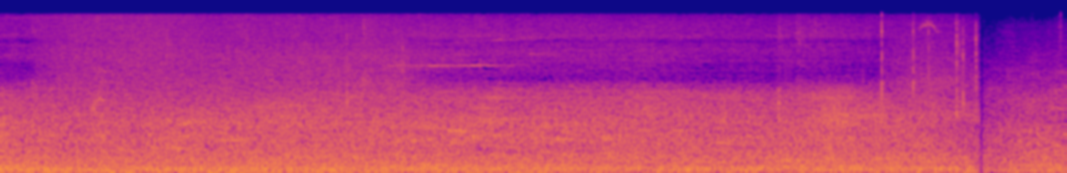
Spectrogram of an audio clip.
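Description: Steady outdoor background noise with a low hum, like distant traffic, which drops away abruptly near the end.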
